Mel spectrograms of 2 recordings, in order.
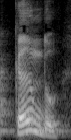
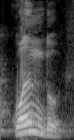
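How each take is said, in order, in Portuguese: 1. A primeira consoante não tem som de 'w' depois dela. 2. A primeira consoante tem som de 'w' depois dela. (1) "Você não fala cando" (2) "esse U é pronunciado"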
